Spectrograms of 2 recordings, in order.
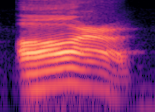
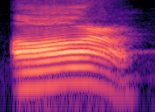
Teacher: یہاں آ جھٹکا نہیں دیں گے، جھٹکا صرف حمزہ ساکنہ میں جو ہوتا ہے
